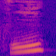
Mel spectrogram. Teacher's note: أتم ضم الشفة لإتمام حركة ضم الفاء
